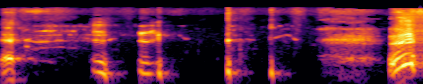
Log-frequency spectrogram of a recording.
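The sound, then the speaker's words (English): A run of short coughs and throat-clearing bursts, irregular and somewhat voiced, broken by brief pauses, with a louder rough burst at the end that edges toward a chuckle. “When I think of the next two laws, I cough.”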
